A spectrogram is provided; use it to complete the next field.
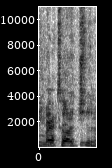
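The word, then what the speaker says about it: Metuchen: And we're still debating here, do you pronounce it maten? And that seems to be the consensus.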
